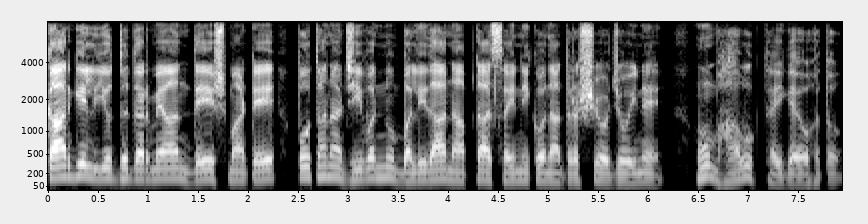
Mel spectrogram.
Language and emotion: Gujarati, sad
